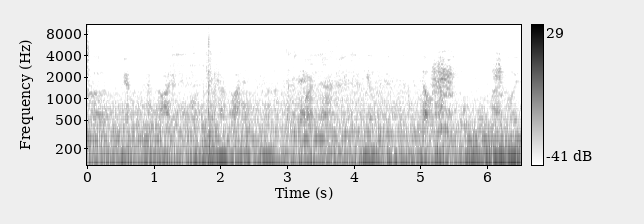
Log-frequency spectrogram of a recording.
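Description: Steady low drone of a bus engine and running gear, heard from inside the passenger cabin.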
